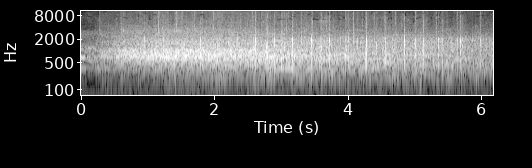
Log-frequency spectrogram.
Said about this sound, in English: Let's give those seniors a round of applause.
